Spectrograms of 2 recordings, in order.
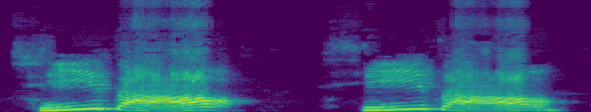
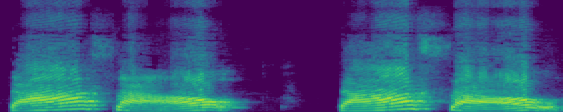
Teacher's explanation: We should change the former third tone into second tone, right? So 洗澡, there are two third tones.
